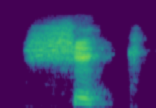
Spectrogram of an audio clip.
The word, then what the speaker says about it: chic: Chic. So this word is chic. You'll see H given the sh.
